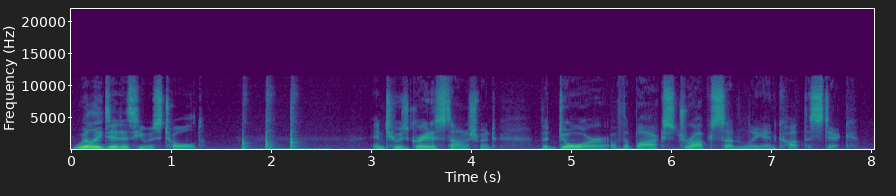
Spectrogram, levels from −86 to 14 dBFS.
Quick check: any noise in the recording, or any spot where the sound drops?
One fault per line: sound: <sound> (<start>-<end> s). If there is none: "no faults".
sound: thud (1.7-2.6 s)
